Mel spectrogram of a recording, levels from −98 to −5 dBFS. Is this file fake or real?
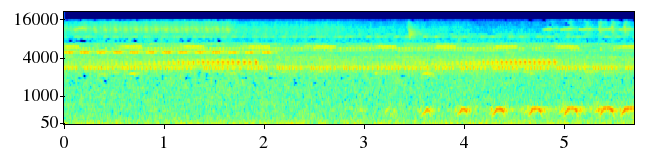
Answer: real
